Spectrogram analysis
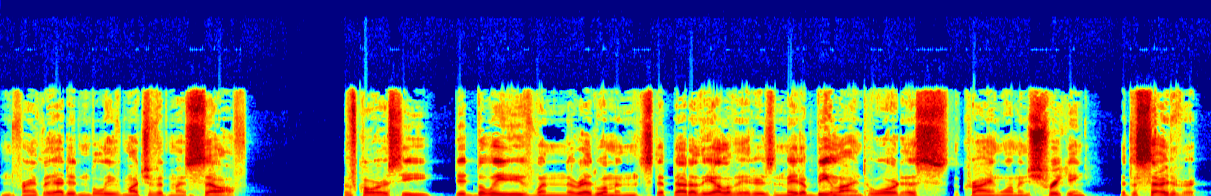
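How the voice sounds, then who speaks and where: A man's voice: low-pitched, lively intonation, normal speed, darkish tone. A man working as a horror story narrator, reading a scripted tale in a dramatic style.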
